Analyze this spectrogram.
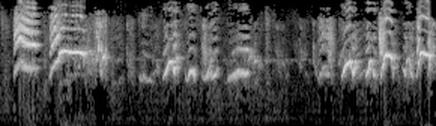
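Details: Cockatiel calls used to stimulate mating: loud bright whistled chirps and harsh squawks in quick bursts, a run of shorter lower chirps in the middle, then more sharp rising-and-falling whistles to finish.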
